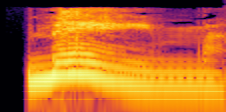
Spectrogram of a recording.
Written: mame

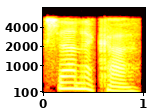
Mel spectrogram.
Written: Seneca Lake

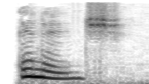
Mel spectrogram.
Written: ennage

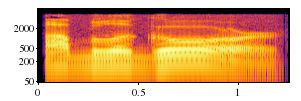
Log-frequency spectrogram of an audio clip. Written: obligor

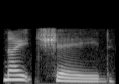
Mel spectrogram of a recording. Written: nightshade

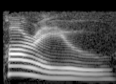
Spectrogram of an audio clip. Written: pareo

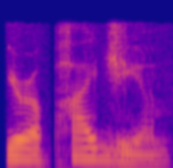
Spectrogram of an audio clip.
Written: uropygium

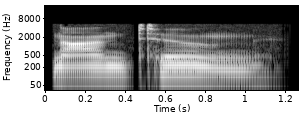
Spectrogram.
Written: Nantung

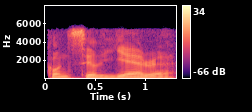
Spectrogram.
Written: consigliere

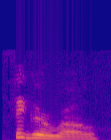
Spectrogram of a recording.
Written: figaro

